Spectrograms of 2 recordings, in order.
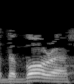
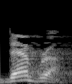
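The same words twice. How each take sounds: First: "Deborah" as duh-BOR-uh; Deborah stressed on second syllable. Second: "Deborah" as DEB-ruh, loud, stress up front; Deborah stressed on first syllable. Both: Shown as a demonstration. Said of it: "some people pronounce it".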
